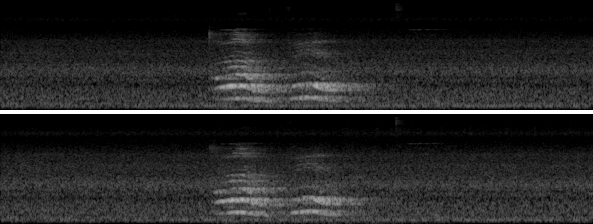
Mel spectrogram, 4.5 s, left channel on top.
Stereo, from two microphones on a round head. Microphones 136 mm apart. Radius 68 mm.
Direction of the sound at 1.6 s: 55° left (ahead or behind).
